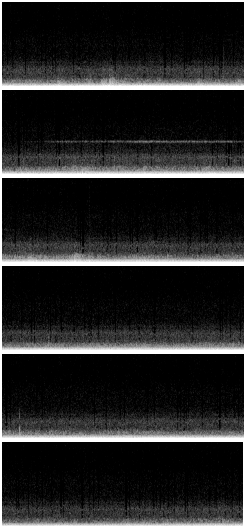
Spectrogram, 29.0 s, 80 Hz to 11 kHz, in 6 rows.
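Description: Inside a moving ER9M electric multiple unit: a steady deep hum with the even running rumble of the wheels on the rails, and a couple of faint knocks.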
